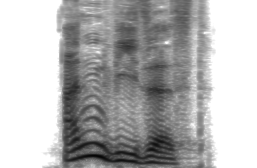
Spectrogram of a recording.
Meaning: second-person singular dependent subjunctive II of anweisen
- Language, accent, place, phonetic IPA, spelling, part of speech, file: German, Germany, Berlin, [ˈanˌviːzəst], anwiesest, verb, De-anwiesest.ogg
